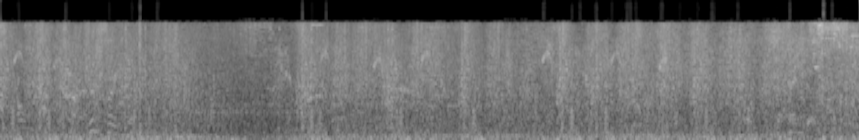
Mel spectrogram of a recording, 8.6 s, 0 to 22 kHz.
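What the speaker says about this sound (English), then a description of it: "Confringo!" Loud fiery blasts and booms from the Confringo explosion spell during combat in the Hogwarts Legacy video game on PS5, a dense, continuous roar of spell effects and battle noise.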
